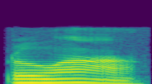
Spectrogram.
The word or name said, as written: Rouen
